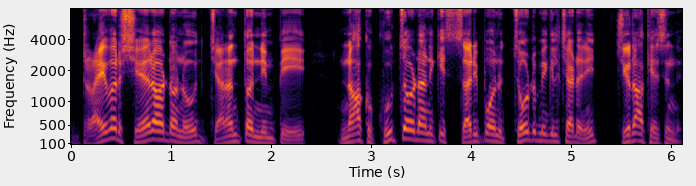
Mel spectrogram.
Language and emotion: Telugu, angry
